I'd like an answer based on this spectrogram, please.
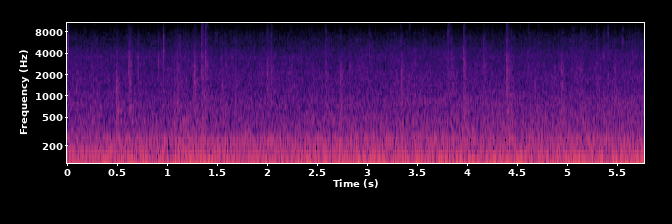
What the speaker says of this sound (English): Got some rain going on.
